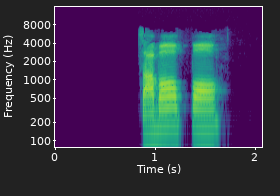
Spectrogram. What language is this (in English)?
Min Nan Chinese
